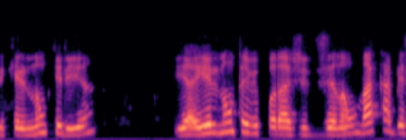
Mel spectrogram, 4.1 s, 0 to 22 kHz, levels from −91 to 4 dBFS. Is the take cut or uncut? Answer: uncut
